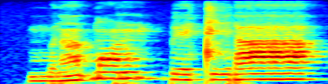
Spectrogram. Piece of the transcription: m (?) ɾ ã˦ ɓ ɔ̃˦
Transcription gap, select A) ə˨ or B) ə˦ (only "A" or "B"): A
